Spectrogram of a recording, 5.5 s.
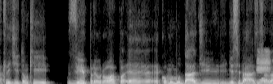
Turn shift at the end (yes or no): no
